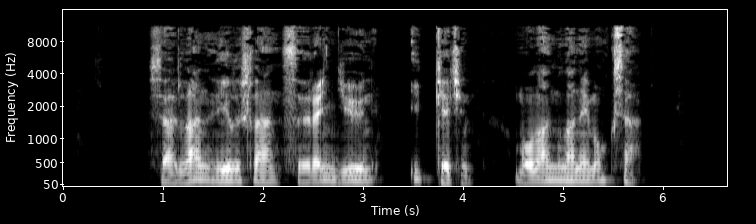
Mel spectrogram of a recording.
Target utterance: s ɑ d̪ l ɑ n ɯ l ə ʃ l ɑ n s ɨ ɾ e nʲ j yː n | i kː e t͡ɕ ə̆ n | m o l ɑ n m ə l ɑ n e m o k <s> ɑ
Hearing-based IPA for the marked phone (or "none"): s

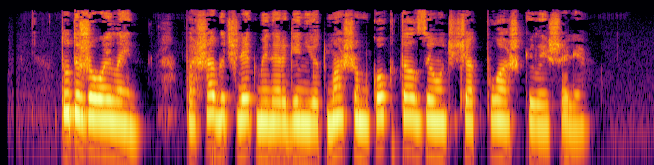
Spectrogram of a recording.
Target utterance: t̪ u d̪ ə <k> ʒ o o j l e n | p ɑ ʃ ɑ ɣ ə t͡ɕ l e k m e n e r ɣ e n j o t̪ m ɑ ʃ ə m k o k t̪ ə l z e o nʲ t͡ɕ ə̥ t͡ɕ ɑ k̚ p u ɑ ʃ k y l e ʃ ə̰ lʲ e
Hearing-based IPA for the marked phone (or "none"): none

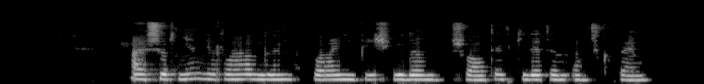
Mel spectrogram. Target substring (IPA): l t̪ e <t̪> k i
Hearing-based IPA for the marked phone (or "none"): t̪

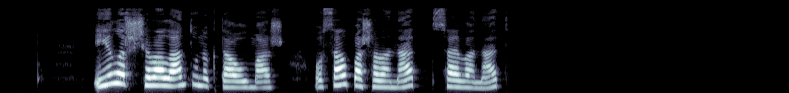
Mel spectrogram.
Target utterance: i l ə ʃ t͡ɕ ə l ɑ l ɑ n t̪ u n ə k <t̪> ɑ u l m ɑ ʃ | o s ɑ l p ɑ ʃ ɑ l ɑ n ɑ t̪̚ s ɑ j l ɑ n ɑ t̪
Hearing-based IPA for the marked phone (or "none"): t̪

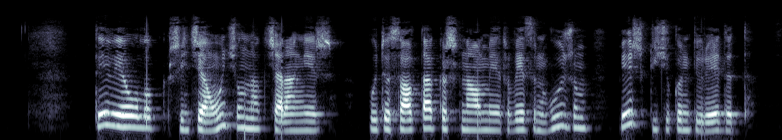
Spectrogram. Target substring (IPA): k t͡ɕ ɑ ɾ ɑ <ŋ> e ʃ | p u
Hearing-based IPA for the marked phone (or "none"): ŋ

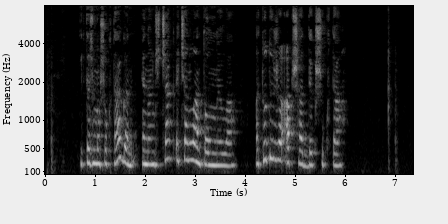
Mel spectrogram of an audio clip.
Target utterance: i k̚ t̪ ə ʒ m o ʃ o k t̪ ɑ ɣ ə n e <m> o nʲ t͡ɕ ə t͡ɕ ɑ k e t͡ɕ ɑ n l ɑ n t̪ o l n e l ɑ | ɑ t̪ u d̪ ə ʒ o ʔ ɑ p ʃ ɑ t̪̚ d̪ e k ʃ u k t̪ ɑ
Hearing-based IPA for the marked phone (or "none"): n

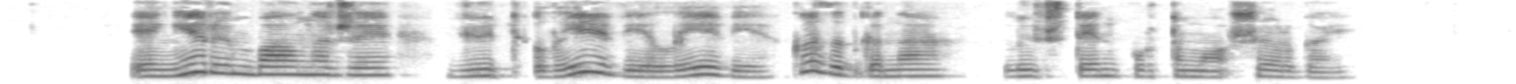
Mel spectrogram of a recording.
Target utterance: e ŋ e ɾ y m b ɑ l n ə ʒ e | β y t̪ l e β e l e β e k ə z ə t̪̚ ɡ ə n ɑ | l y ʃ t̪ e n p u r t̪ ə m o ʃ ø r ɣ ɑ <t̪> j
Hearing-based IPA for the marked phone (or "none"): none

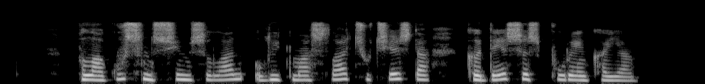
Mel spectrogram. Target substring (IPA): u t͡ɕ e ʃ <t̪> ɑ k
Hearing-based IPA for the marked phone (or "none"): d̪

